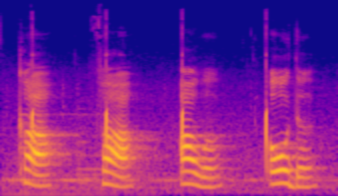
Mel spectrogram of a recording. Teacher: Look at the words car, far, our, other. So these are words ending with R, but we are not pronouncing R.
